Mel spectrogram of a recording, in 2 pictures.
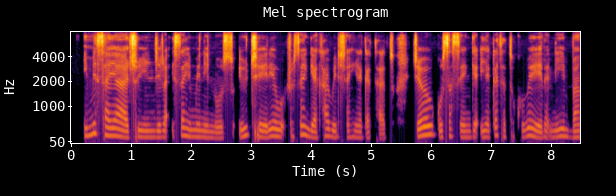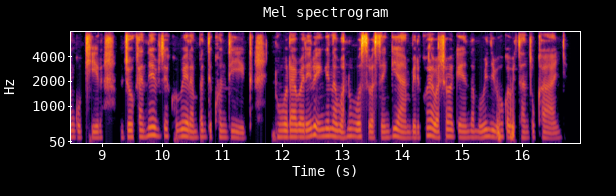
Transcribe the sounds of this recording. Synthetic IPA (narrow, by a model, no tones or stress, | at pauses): imisajaːt͡ʃujiːnd͡ʒiɾaʔisahimŋe̞ninusuʔiwit͡ʃe̞ɾewot͡ʃuse̞ːŋɡijakʰaβiɾit͡ʃaːŋ̥ejaɡatʰa̰tʰu̥d͡ʒeweβuɡusase̞ːŋɡiaʔijaɡatʰatʰukʰuβe̞ːɾanijimbaːŋɡukʰiɾavjokʰan̥e̞vjekʰuβe̞ːɾambadikʰondiːɡḁn̥huuɾaβaɾe̞ɾo̞iŋɡe̞naβaːn̥huβo̞ːseβase̞ːŋɡijaːmbe̞ɾekuβe̞ːɾaβat͡ʃaβaɡe̞ːndamuβiːndiβihuɡwaβitʰaːndukʰaːɲe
